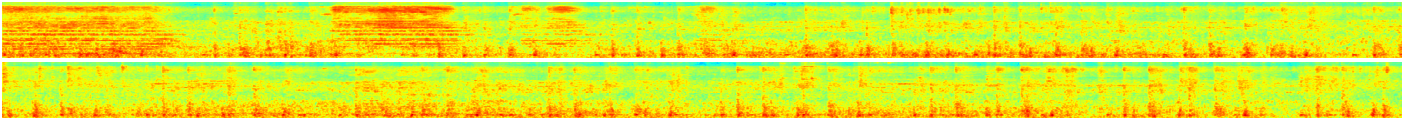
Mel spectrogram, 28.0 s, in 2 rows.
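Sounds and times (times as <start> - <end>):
train horn: 0.0 - 2.1, 3.2 - 6.1, 6.8 - 7.6
train wheels clattering: 0.0 - 28.0.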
